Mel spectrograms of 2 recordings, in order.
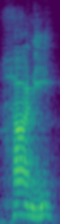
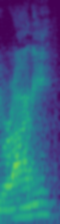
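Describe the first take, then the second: First: The name begins with an H sound. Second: The name begins with an English R sound. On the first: "because he's Brazilian, the R's are H's" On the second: "It might be Rani. It's R A N I"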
